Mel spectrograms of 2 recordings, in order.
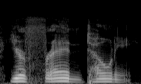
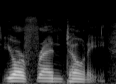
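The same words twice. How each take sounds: First: Slow pointed "your friend Tony" with weight on "your"; slow knowing nudge, stressing "your"; pointed hint. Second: Slow "Your friend Tony" stressing "Your"; drawn-out knowing nudge on "Your"; pointed hint. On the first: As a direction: lean on "your" to drop a hint. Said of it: "So Karen goes". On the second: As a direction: repeat the hint, leaning on "Your". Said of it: "That's what she says". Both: Retold or imitated.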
